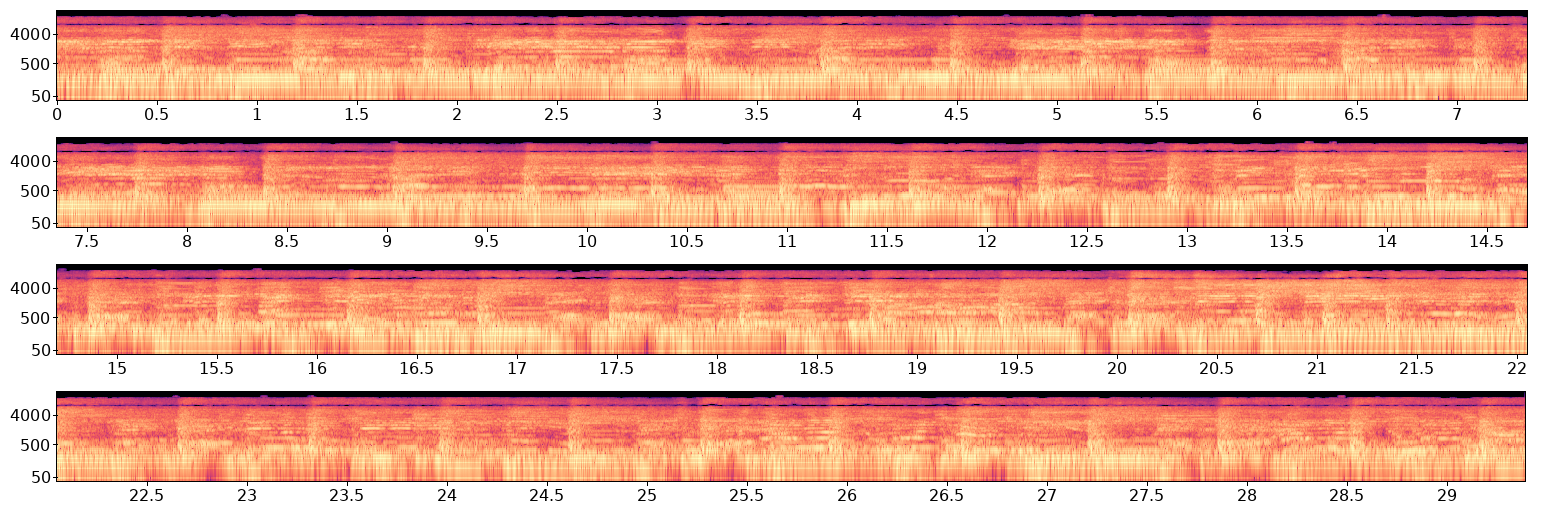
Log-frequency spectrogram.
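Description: Live gospel music: a lead singer belts into a handheld microphone, backed by group singers and a band with drum kit, all through the hall's PA.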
